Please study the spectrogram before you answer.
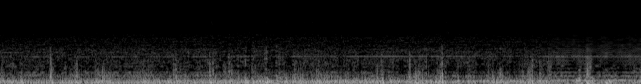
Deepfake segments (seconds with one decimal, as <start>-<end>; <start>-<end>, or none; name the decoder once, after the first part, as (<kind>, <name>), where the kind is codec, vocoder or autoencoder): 5.5-6.4 (vocoder, Vocos)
